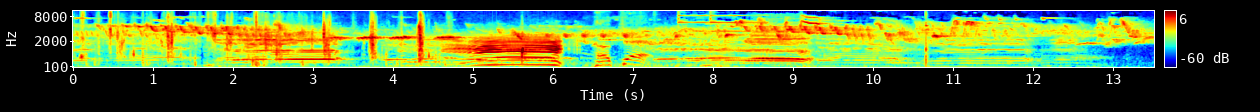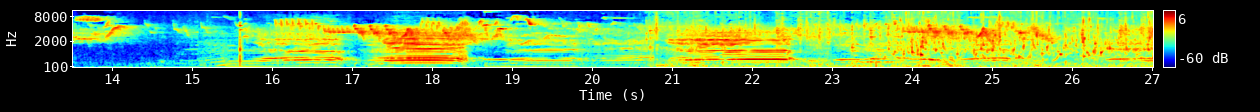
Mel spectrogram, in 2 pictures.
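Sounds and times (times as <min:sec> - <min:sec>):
cattle mooing: 0:26.2 - 0:27.0.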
